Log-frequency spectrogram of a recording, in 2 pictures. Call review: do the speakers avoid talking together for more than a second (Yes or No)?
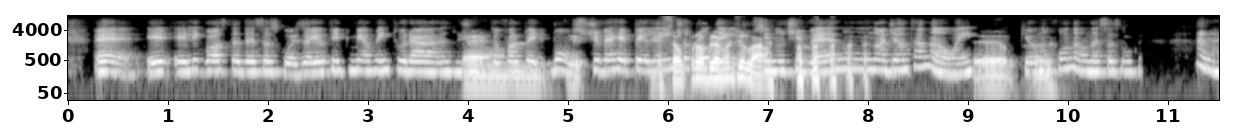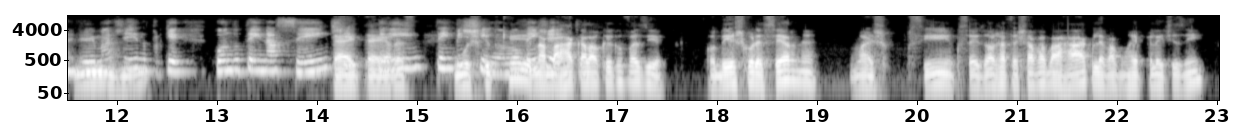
No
